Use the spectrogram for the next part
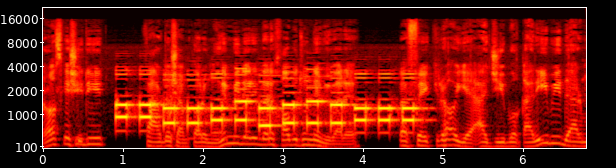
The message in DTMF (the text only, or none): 0044791565777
